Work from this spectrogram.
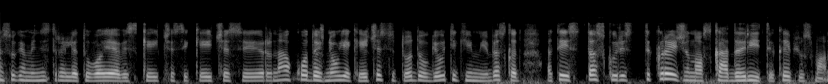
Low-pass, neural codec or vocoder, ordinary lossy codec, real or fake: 7.2 kHz; none; Opus, 32 kbps; real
